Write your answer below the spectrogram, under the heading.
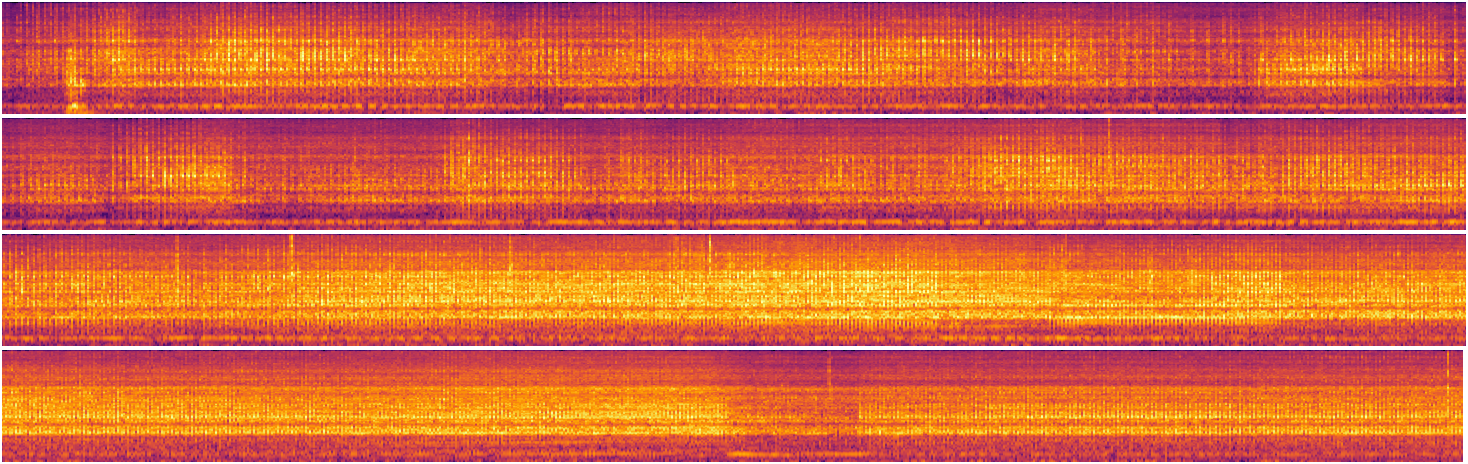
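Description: Racing kart engines running hard, heard from a camera on the kart, with a high buzzing whine and hiss. The sound swells about a second in as the karts pull away, then surges and eases several times as the throttle comes on and off through the turns.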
